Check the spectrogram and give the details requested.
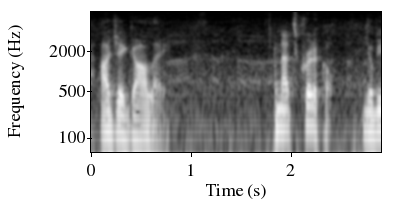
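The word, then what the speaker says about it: Ajay Ghale: but let's start with our main character AJ Gale or as he's called in the local pronunciation Oh Jay Galle and that's critical you'll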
